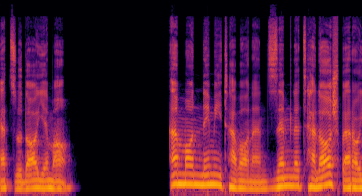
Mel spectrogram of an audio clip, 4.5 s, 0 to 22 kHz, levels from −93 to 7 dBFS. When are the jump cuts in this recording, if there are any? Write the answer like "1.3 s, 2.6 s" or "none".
2.1 s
